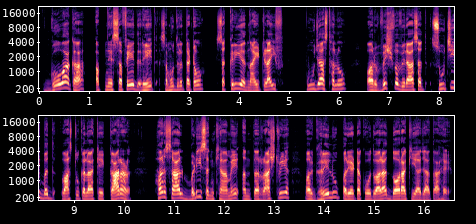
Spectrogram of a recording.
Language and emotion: Hindi, neutral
